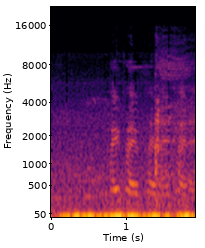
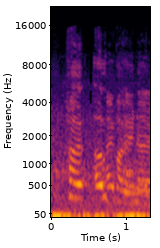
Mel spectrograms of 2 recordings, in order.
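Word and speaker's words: Hoʻoponopono: My pronunciation may be off here, but I know you know what this is, the Ho-po-pono-pono. Well, it's actually Ho-o-pono-pono. Ho-o-pono-pono.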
